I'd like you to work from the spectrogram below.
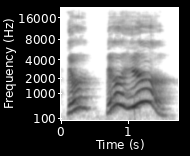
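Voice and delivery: high, slow, stretched-out yelp of excitement; excited yelp. A narrator's reading. Girl to Mommy as Poppy's horn honks, yelping with excitement. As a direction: squeal it out, bursting with excitement. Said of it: "I yelped".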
